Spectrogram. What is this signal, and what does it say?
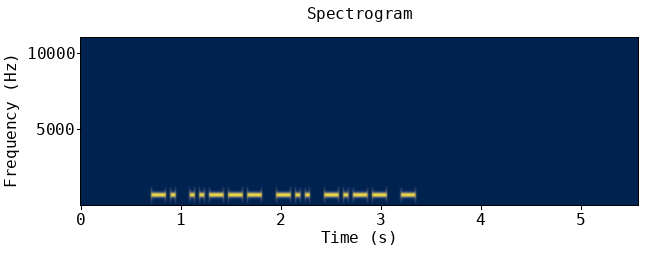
Morse code, heard as a keyed tone, about 25 wpm, 700 Hz. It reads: N2DYT
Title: K1USN SST QSO Practice - 25wpm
